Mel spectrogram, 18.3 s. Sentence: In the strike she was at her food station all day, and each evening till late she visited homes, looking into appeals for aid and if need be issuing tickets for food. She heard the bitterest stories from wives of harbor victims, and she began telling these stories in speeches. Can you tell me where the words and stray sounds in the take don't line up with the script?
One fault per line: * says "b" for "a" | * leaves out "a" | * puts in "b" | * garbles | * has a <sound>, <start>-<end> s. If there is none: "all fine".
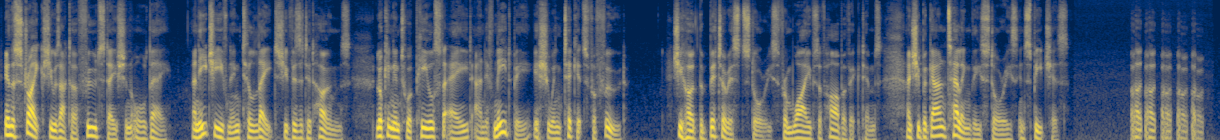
* has a laugh, 17.0-18.1 s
